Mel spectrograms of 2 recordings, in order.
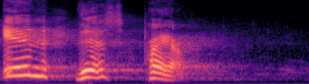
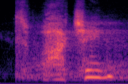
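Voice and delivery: breathy hush, much softer; whisper; 4 semitones lower, 14 dB quieter than usual. Acted. Preacher whispers to congregation that God sees. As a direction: whisper it like a secret.

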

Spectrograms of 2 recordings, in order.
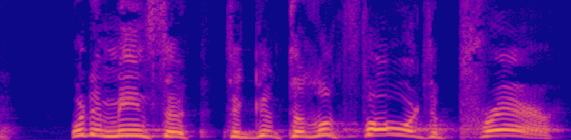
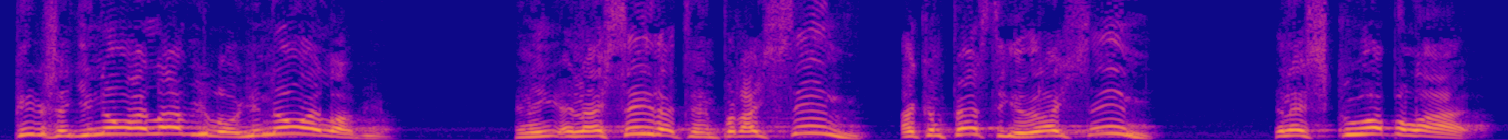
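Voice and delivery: higher, pressing confession; impassioned preaching; 6 semitones higher than usual. Acted. Pastor confessing his sin to the church, impassioned. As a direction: build the confession with fervor.

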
